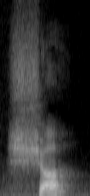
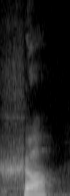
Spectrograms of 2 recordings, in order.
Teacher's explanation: We had a palatal sha, and we have a cerebral sha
